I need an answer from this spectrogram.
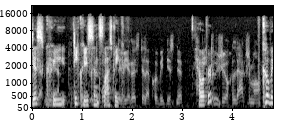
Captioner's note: speaking french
